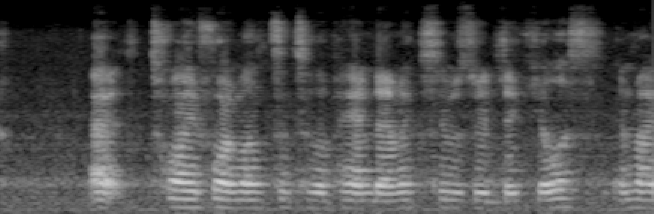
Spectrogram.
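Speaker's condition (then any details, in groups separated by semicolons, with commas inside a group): Cerebral palsy; speech may be hard to understand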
